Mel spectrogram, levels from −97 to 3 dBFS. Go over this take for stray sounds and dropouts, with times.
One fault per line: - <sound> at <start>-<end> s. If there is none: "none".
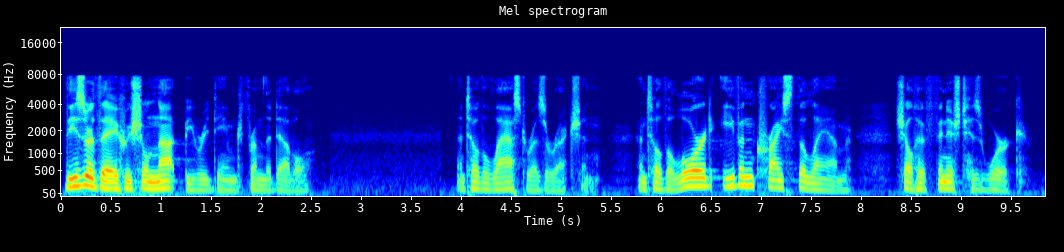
none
